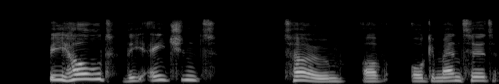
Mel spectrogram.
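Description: No technical faults can be heard in the speech. It has come through a call path that behaves as such a link should, with the treble stopping at about 8 kHz in the way an Opus codec at a moderate bitrate would leave it.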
